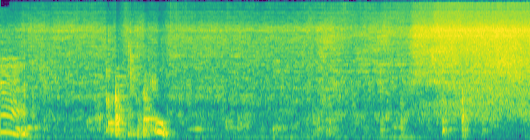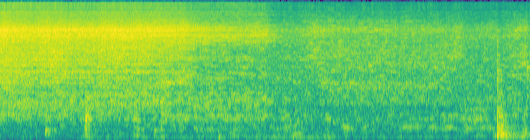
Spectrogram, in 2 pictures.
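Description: Beef stir-fries in a hot pan with seasoning powder, sizzling and hissing steadily, swelling into a loud burst of frying midway before settling back. Occasional scrapes and clinks of a utensil against the pan sit close by.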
